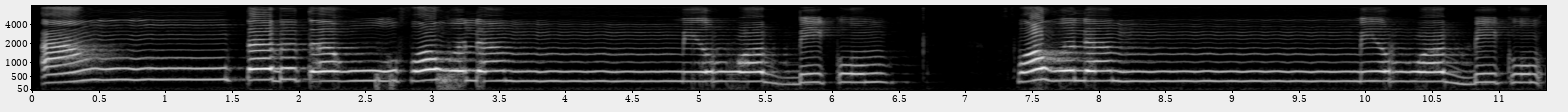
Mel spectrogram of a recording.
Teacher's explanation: क्योंकि यहाँ हम कर रहे हैं गुन्ना, और रा में हमारी आवाज नहीं रुक रही है, क्यों? क्योंकि यहाँ पर हम बगैर गुन्ने के साथ पढ़ रहे हैं · मीम में हमारी आवाज रुक रही है, हम रोक रहे हैं, क्यों? क्योंकि यहाँ हम कर रहे हैं गुन्ना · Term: इदगाम ताम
